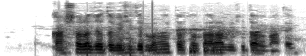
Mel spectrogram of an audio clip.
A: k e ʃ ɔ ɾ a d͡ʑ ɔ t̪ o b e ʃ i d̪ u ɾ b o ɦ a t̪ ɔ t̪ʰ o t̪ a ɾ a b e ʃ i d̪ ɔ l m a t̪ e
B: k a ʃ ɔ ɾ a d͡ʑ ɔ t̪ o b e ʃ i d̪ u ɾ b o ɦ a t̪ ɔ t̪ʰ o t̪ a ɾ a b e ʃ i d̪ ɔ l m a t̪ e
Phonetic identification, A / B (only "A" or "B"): B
